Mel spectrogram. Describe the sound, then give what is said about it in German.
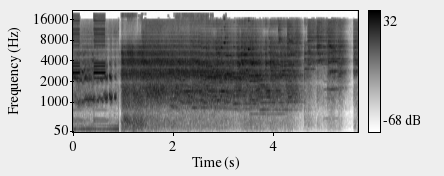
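An Astra car crashes nose-first into the front window of Mr. Chang's restaurant with a sudden loud impact, followed by several seconds of dense crashing noise over steady shrill tones before it dies away. No voices. “Der Astra steckte mit der Schnauze im Vorderfenster von Mr. Changs Restaurant.”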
